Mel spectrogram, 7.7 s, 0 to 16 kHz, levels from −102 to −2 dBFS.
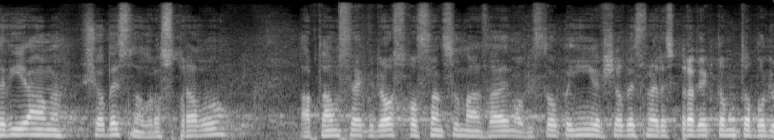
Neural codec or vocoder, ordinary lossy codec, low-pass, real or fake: codec, 44.1 kHz, 3.4 kbps, Pupu-Codec; AAC, 96 kbps; 14.4 kHz; fake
